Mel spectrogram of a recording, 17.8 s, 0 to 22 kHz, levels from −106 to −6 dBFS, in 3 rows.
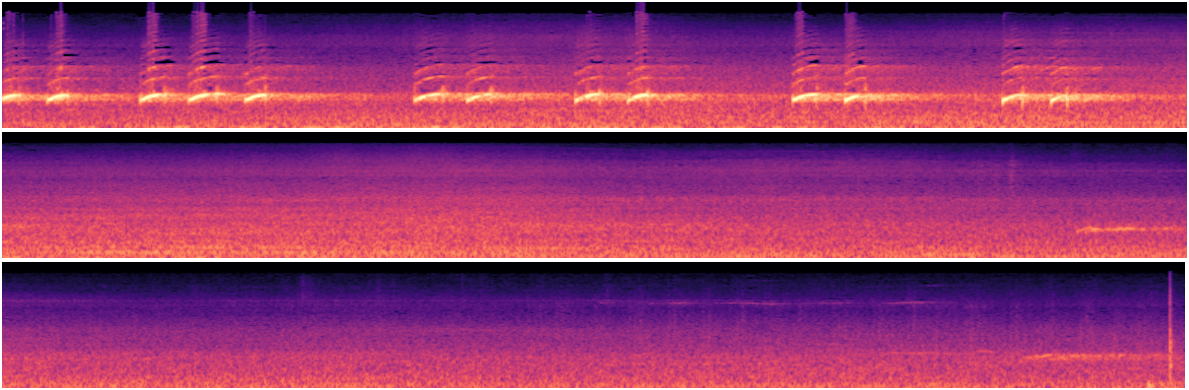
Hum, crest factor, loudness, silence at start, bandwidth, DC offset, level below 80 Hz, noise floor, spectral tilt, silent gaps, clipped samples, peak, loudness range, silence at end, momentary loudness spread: none; 18 dB; -12 LUFS; 0 s; 11 kHz; under 0.1%; -40 dBFS; -38 dBFS; -5 dB/octave; none; under 0.1%; 0 dBFS; 26 LU; 0.05 s; 26 LU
